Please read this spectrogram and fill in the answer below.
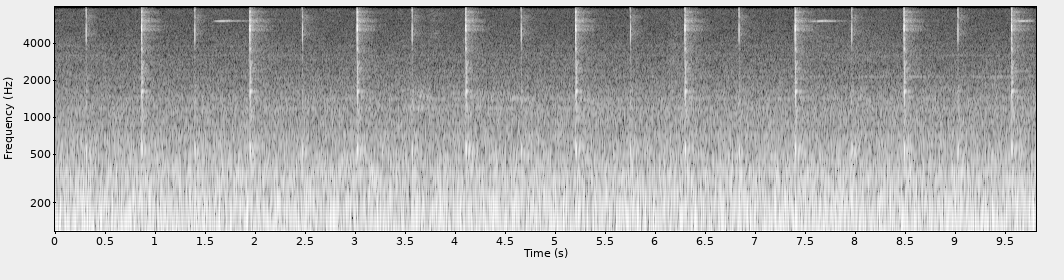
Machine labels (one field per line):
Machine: valve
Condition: normal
